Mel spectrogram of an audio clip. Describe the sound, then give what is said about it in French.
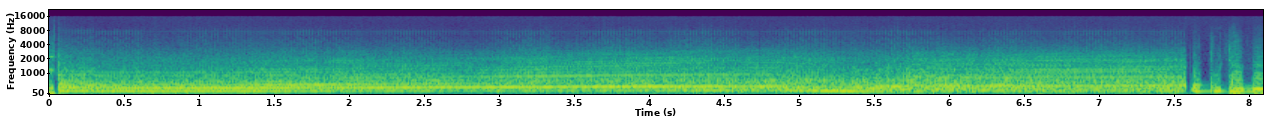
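A car engine runs steadily with a loud, even drone. Its pitch shifts and dips as it slows, and a few sharp clicks and knocks come near the end. “Ils sortent de voiture et marchent sur la plage.”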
